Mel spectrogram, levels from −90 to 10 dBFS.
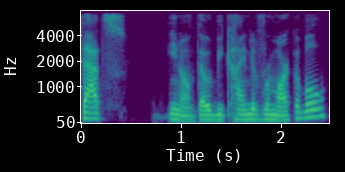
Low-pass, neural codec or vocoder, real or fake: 7.2 kHz; none; real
